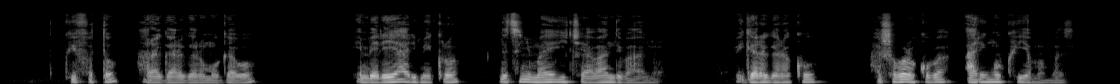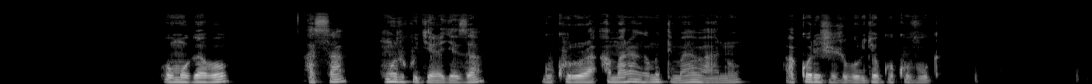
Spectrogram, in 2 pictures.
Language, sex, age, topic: Kinyarwanda, male, 25-35, government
